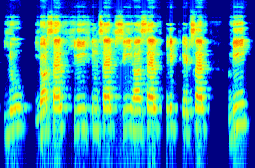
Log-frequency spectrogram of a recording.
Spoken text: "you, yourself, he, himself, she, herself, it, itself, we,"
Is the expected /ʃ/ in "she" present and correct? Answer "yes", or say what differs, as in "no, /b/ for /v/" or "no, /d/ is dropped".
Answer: no, /s/ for /ʃ/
